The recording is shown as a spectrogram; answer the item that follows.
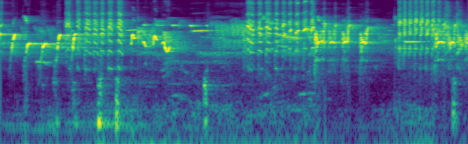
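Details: Greater green leafbird singing trotol style as a lure and therapy: fast rising whistled notes, then fluttering chatter and repeated loud rattling bursts with brief whistles between.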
